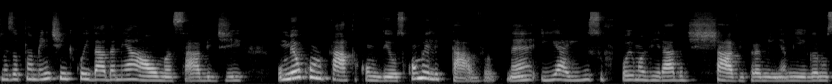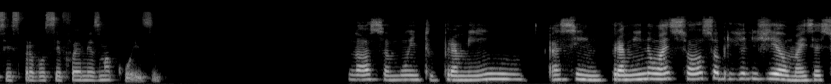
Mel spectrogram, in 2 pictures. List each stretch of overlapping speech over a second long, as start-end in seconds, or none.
none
